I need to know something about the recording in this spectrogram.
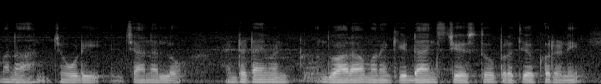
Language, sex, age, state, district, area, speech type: Telugu, male, 18-30, Telangana, Ranga Reddy, urban, spontaneous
